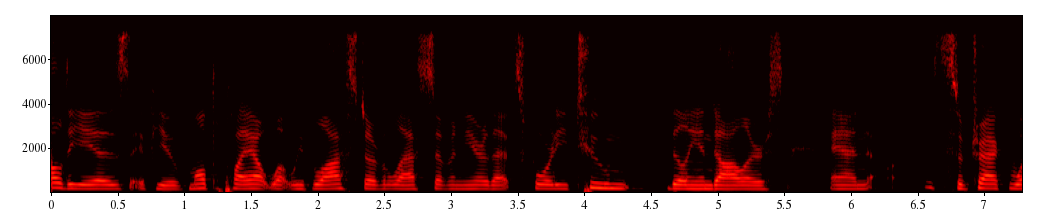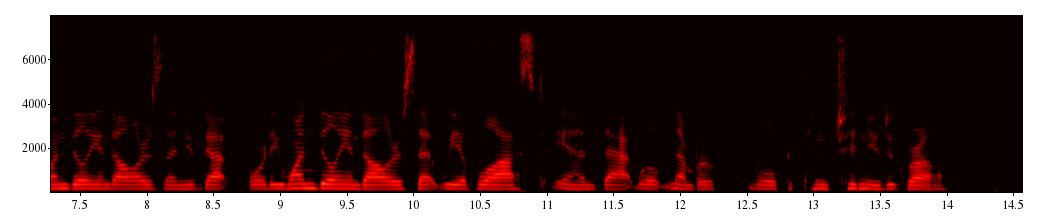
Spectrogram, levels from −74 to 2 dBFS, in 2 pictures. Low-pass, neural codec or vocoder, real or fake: 7.2 kHz; none; real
